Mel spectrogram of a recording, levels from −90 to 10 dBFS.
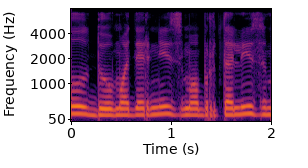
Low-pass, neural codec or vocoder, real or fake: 7.2 kHz; none; real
